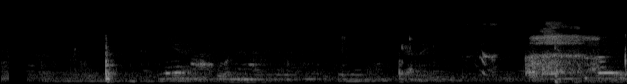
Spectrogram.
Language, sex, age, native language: Icelandic, male, 18-19, Icelandic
